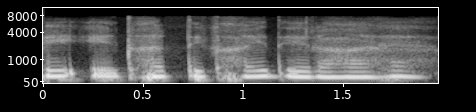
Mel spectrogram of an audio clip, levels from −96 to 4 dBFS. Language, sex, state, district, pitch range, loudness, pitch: Hindi, female, Jharkhand, Deoghar, 190-210 Hz, -14 LUFS, 205 Hz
